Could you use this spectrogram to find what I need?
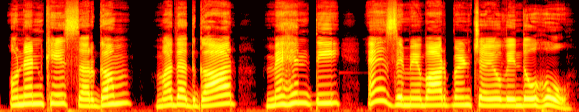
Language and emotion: Sindhi, neutral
